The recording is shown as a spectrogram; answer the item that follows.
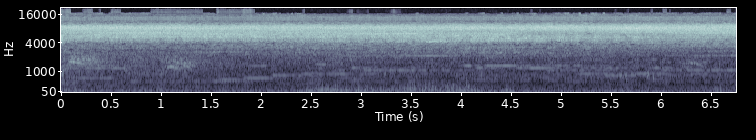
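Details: Japanese cicadas (semi) in summer in Japan, males calling loudly from trees near damp areas. A continuous, high, hissing buzz holds steady throughout, over a faint low rumble and a few faint tonal sounds.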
